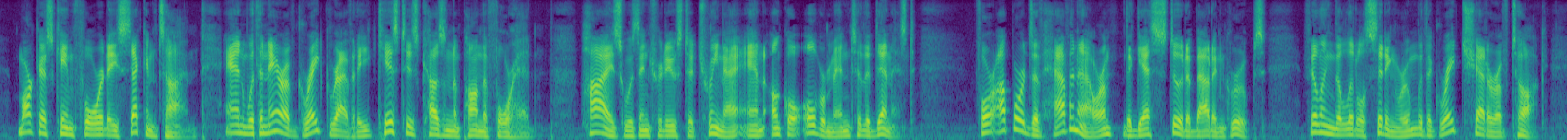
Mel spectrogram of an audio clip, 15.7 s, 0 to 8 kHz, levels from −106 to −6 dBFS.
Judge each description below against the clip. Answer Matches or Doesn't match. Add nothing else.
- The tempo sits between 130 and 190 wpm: Doesn't match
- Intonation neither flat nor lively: Doesn't match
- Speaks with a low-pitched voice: Matches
